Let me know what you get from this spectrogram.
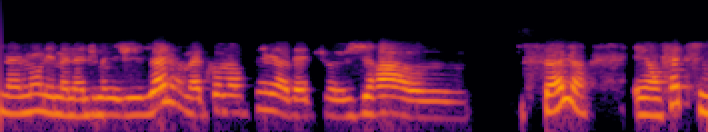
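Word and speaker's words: Jira: pour la gestion du back lot qui est gira si vous ne connaissez pas ça s'écrit j ai ras c'est très simple c'est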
